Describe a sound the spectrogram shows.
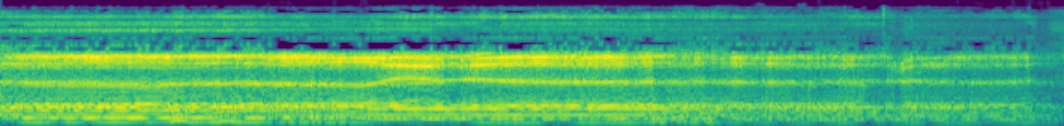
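Many men chant together in low, steady voices in a large echoing hall.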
